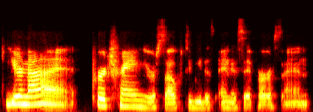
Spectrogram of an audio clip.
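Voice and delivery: ordinary talk, nothing marked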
